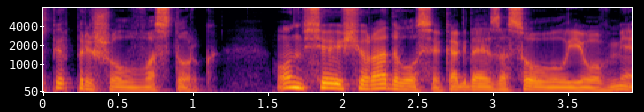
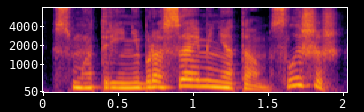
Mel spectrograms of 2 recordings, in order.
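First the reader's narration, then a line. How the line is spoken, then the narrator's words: Anxious. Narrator (Russian): сказал он ... взволнованно глядя на меня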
